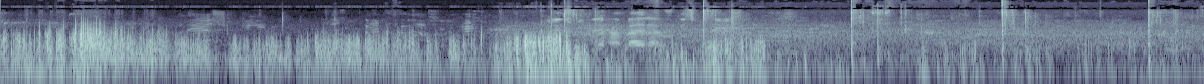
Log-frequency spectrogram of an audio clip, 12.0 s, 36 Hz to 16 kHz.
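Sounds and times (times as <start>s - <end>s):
footballs thudding against gloves: 8.5s - 12.0s.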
